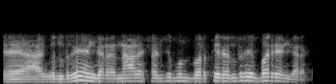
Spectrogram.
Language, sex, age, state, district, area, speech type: Kannada, male, 45-60, Karnataka, Dharwad, rural, conversation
